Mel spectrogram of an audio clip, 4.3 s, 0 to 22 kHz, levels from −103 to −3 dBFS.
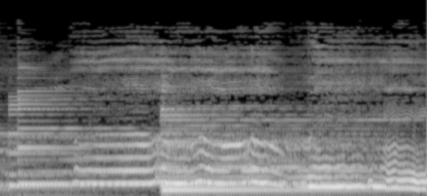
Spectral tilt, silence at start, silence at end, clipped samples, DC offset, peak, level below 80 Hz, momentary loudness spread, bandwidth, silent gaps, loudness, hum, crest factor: -7 dB/octave; 0 s; 0 s; under 0.1%; 0.2%; -8 dBFS; -48 dBFS; 7 LU; 13 kHz; none; -21 LUFS; none; 12 dB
